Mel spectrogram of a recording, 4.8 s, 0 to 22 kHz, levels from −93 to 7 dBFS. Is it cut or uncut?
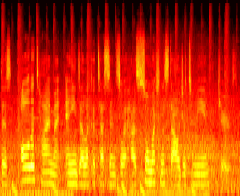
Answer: uncut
